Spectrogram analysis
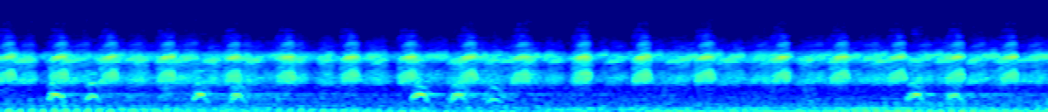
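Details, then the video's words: Frogs calling from rice paddies in early summer, before rice planting: a dense chorus of bright, rasping croaks pulsing about two to three times a second, with scattered short lower notes from other frogs underneath. "초 여름 개구리 울음소리/ 논에서 들리는 개구리 소리"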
